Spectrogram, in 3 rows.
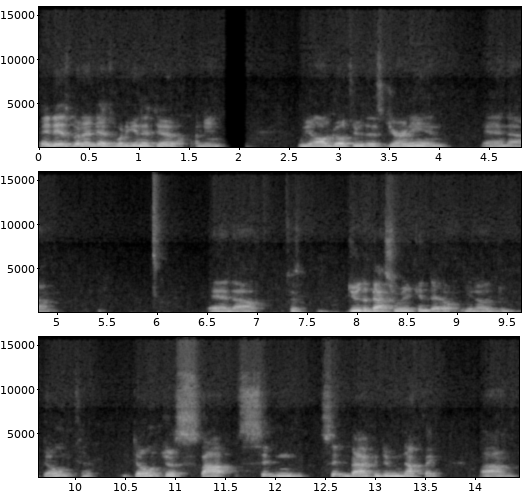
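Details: Man who had a heart attack and stroke at age 49 and could not talk at first; he still loses words and says he was told it is expressive aphasia; finding: expressive aphasia.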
